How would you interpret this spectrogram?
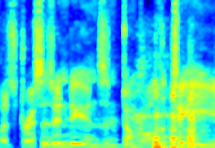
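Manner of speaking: half-mock crowd cheer; riled-up drunk crowd. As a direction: egg each other on like drunks. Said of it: "and they're like".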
